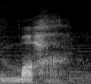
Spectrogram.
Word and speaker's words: Moog: Well, there are three ways of pronouncing M-O-O-G. It's originally a Dutch name. This goes back, you know, 1,000 years or so. And in Holland, you would pronounce it Moch. Now, that's a little bit too much to expect people to do here. In Germany, it's a fairly common name, and there it's pronounced Moog.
